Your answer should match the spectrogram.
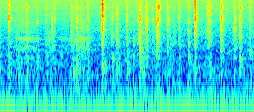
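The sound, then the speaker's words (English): Rapid keyboard typing, a steady run of crisp clicking keystrokes with a few sharper, louder taps standing out, heard on its own without any voices. “You love that keyboard sound thing that we have now.”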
